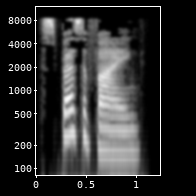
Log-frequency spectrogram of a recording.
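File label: "specifying", English, British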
